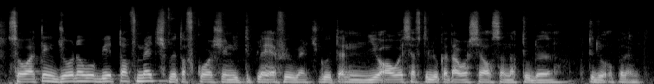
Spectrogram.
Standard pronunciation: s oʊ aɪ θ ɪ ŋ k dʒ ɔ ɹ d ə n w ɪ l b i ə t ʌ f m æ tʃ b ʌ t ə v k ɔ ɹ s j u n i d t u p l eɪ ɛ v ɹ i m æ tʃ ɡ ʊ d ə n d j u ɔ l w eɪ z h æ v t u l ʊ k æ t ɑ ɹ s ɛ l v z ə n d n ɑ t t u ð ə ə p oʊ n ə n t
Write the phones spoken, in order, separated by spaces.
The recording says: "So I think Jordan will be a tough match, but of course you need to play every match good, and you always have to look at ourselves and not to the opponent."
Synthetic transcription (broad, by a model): s oʊ aɪ t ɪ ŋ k dʒ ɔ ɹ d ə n w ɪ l b i ə t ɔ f m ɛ tʃ b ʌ t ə f k ɔ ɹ s j u n i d t u p l eɪ ɛ v ɹ i m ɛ tʃ ɡ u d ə n j u ɔ l w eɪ s h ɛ f t u l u k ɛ t ɑ w s ɛ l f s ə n n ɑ t t u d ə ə p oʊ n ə n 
